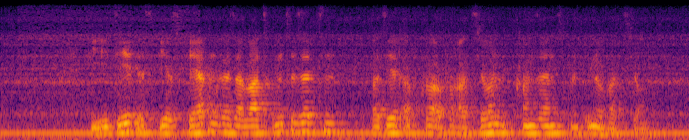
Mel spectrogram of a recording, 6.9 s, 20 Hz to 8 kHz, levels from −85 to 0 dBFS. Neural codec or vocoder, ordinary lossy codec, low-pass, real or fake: none; Opus, 32 kbps; 7.2 kHz; real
